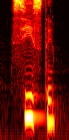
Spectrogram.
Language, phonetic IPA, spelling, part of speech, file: Ukrainian, [ˈsʲiste], сісти, verb, Uk-сісти.ogg
- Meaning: 1. to sit down 2. to take, board (to get on a form of transport, such as a subway) 3. to land upon something (of insects, birds) 4. to set (of a heavenly body disappearing below the horizon)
